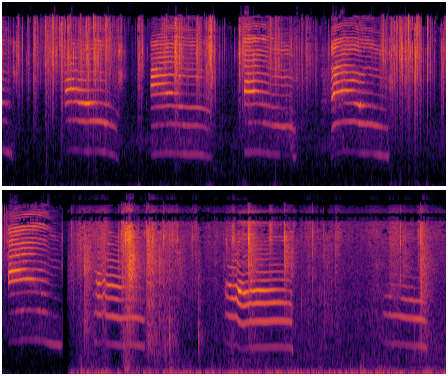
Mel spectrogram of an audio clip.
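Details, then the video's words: Young dogs at play in a garden utter quick, high whimpers in a steady series, each a short falling cry, later over a rumbling low background noise. "Adorable Puppies Playing in the Garden – Cute Dog Sounds"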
